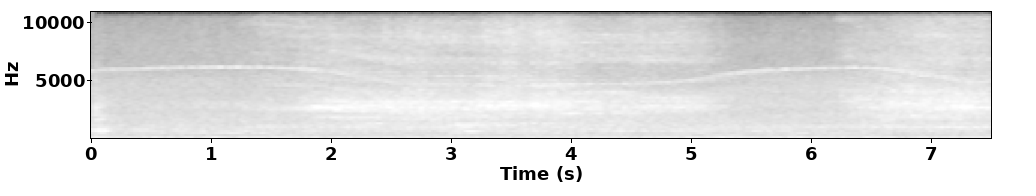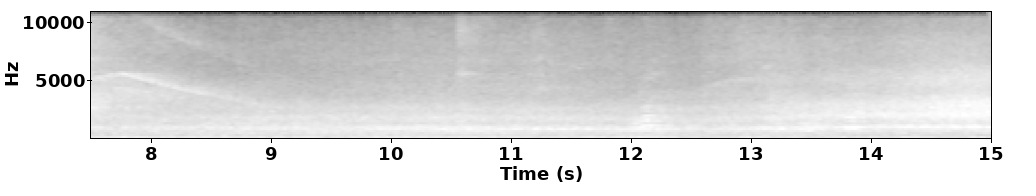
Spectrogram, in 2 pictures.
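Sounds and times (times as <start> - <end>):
rumble of passing vehicles: 0.0 - 15.0.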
